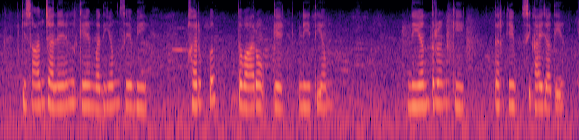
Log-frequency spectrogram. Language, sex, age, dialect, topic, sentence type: Hindi, female, 18-24, Hindustani Malvi Khadi Boli, agriculture, statement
